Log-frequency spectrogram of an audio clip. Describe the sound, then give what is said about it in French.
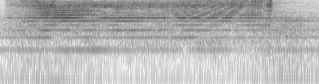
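A small circular saw whines steadily as doctors cut through a plaster cast on a double-fractured arm, a continuous high buzzing that cuts off abruptly near the end. No one speaks. “Et quand on m'a le plâtre, c'était avec une scie, une petite scie ronde.”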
